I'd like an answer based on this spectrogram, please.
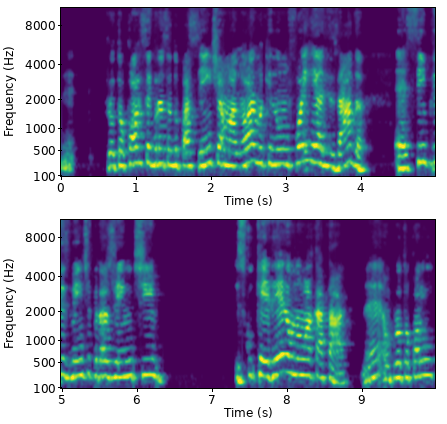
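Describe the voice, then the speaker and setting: This woman's voice is high in pitch. She talks at a fairly slow pace. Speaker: surgical instrumentation instructor. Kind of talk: live quiz class.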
